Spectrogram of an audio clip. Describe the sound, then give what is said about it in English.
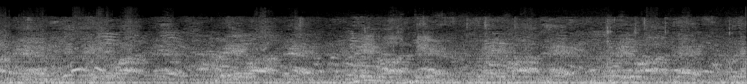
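A large, rowdy crowd chants "We want beer" together in unison, loud and continuous, with a dense wall of overlapping voices filling the whole stretch. “They couldn't have been too drunk. They were all chanting it in unison.”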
